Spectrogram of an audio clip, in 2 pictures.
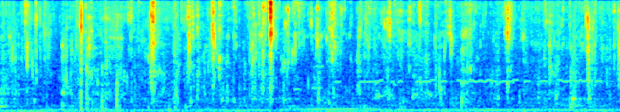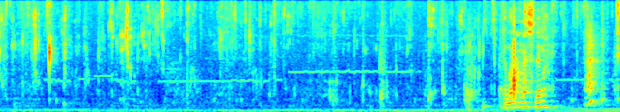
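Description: Eating sounds at a shared meal: lip smacks, chewing and many small scattered clicks of fingers and food on plates. A voice breaks in near the end.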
